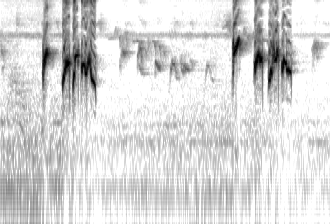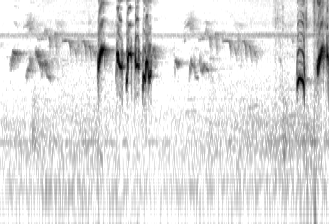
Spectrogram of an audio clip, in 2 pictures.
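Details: Red-whiskered bulbul competition song used as a decoy for morning training. Loud warbling phrases of slurred, bubbling whistles, repeated about every two and a half seconds, with soft chirps in between and a thin steady high tone behind.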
